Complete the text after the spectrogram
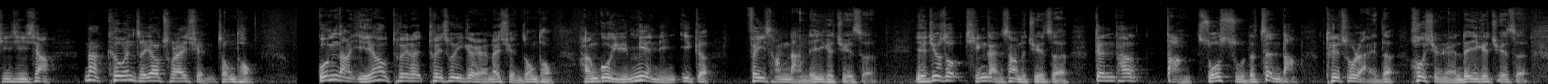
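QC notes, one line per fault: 2.97–3.19 s, playback stall: the sound drops out mid-flow for 0.22 s, likely the player running out of data or its thread getting blocked, then resumes.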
